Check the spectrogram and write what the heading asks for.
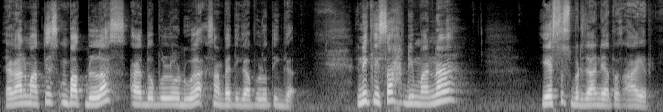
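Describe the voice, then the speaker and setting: A woman's voice: on the low side, brisk, darkish tone. A young adult woman from Indonesia, preaching a youth sermon in a casual, slangy way with English phrases mixed in.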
